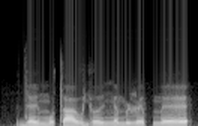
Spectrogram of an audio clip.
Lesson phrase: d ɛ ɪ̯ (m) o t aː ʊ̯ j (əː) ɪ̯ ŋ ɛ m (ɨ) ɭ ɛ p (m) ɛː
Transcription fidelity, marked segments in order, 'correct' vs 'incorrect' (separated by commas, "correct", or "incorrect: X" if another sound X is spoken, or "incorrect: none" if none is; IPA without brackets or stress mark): correct, correct, correct, correct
